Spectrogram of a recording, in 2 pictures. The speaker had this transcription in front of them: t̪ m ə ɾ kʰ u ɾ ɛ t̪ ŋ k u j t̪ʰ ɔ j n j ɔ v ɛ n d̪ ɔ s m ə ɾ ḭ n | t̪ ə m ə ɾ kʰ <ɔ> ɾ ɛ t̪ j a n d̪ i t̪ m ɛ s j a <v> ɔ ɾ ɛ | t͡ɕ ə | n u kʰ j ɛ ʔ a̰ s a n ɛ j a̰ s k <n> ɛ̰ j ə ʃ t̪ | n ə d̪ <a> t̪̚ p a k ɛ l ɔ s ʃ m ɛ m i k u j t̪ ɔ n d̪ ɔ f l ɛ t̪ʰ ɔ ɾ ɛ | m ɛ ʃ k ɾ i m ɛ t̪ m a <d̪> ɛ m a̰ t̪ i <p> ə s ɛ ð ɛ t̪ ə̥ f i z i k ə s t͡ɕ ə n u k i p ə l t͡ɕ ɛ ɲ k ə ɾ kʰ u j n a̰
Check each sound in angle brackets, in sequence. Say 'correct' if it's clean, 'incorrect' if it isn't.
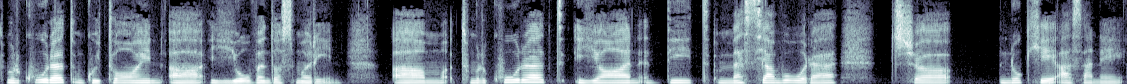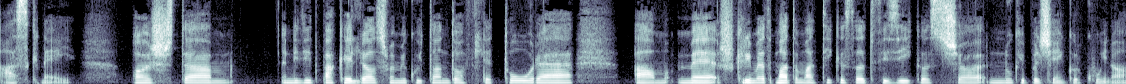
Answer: incorrect: u, correct, correct, incorrect: i, incorrect: t̪, incorrect: k

